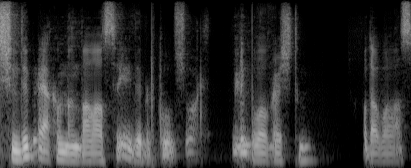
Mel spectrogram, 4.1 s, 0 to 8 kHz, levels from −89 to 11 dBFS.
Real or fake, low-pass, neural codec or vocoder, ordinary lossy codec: fake; none; codec, 16 kHz, 0.5 kbps, X-Codec, HuBERT features, trained on general audio; none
